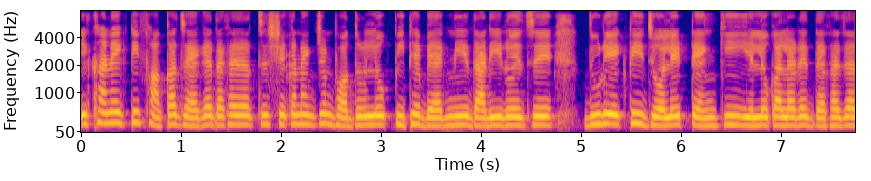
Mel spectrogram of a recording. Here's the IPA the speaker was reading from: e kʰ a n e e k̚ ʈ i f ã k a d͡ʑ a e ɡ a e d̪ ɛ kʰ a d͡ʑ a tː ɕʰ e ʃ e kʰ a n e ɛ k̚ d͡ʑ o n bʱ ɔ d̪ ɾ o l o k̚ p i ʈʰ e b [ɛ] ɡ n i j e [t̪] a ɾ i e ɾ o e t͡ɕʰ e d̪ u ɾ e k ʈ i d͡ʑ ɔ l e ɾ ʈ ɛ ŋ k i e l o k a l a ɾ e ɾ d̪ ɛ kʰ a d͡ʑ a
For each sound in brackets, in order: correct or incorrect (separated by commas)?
correct, incorrect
